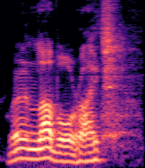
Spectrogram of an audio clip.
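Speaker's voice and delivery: soured with bitterness. Admitting to the other that they are in love: said bitterly. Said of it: "don't say it so bitterly".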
